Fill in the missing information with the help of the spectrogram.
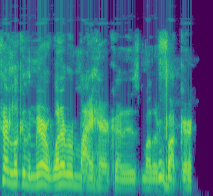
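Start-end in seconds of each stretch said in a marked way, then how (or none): none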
